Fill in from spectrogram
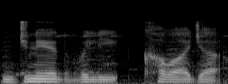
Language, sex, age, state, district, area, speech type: Kashmiri, male, 18-30, Jammu and Kashmir, Baramulla, rural, spontaneous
